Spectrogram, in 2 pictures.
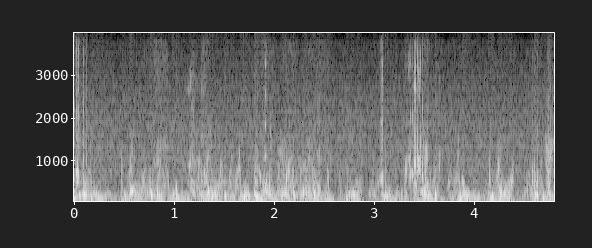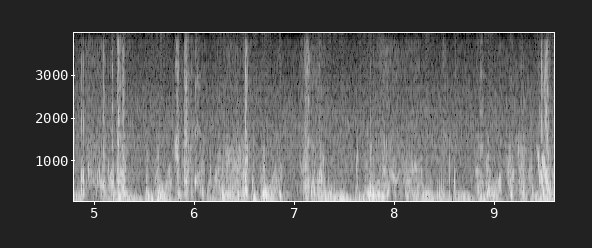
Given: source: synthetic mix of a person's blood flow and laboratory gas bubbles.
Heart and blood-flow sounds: Doppler ultrasound of blood flow; precordium
0.00-0.26 s: bubbles
0.67-0.94 s: bubbles
0.97-1.05 s: bubbles
1.11-1.44 s: bubbles
1.47-1.54 s: bubbles
1.76-2.02 s: bubbles
2.05-2.58 s: bubbles
3.05-3.12 s: bubbles
3.25-3.69 s: bubbles
3.86-3.92 s: bubbles
4.50-5.36 s: bubbles
5.79-6.12 s: bubbles
6.23-6.58 s: bubbles
6.83-6.91 s: bubbles
7.04-7.33 s: bubbles
7.72-8.26 s: bubbles
8.46-8.54 s: bubbles
8.80-8.90 s: bubbles
9.03-9.33 s: bubbles
9.41-9.60 s: bubbles
From the record:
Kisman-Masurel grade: 343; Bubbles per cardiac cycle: rolling drumbeat, 9 or more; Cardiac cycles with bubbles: 100%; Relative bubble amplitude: loud (0.450 to 0.775); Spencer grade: 3 (all of the cardiac periods contain showers or single bubble signals, but not dominating or overriding the cardiac motion signals); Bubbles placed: only in the low amplitude regions of the cardiac cycle

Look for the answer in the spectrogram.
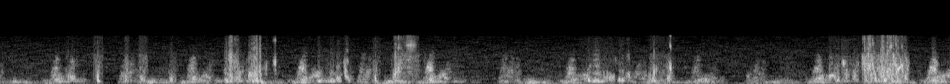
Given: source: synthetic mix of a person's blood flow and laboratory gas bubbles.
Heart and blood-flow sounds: Doppler ultrasound of blood flow; precordium
0.66-0.80 s: bubbles
0.94-1.03 s: bubbles
1.24-1.30 s: bubbles
1.38-1.49 s: bubbles
1.68-1.79 s: bubbles
2.23-2.70 s: bubbles
2.72-2.79 s: bubbles
3.16-3.51 s: bubbles
3.71-3.80 s: bubbles
3.91-4.20 s: bubbles
5.80-6.31 s: bubbles
6.47-6.75 s: bubbles
8.28-9.11 s: bubbles
From the record:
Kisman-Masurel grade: 233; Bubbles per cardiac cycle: several, 3 to 8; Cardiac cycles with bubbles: 50 to 99%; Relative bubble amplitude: loud (0.450 to 0.775); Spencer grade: 3 (all of the cardiac periods contain showers or single bubble signals, but not dominating or overriding the cardiac motion signals); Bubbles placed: only in the low amplitude regions of the cardiac cycle

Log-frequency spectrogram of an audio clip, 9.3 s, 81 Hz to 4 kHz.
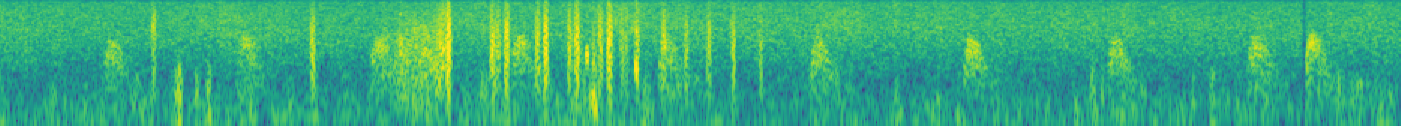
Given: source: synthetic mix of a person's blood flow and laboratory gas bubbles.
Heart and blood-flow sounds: Doppler ultrasound of blood flow; subclavian vein
3.88-4.03 s: bubbles
4.21-4.29 s: bubbles
From the record:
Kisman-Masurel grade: 113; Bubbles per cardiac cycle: 1 to 2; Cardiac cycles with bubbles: 1 to 10%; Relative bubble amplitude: loud (0.450 to 0.775); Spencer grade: 1 (occasional bubble signal discernible with the cardiac motion signal, with majority of cardiac periods free of bubbles); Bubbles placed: anywhere in the cardiac cycle

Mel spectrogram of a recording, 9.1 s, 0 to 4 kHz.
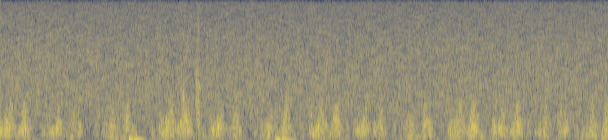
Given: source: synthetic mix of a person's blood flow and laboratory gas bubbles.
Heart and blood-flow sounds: Doppler ultrasound of blood flow; precordium
2.64-2.85 s: bubbles
2.91-3.04 s: bubbles
From the record:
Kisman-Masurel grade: 112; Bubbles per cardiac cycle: 1 to 2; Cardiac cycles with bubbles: 1 to 10%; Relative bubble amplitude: moderate (0.250 to 0.450); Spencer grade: 1 (occasional bubble signal discernible with the cardiac motion signal, with majority of cardiac periods free of bubbles); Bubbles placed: anywhere in the cardiac cycle

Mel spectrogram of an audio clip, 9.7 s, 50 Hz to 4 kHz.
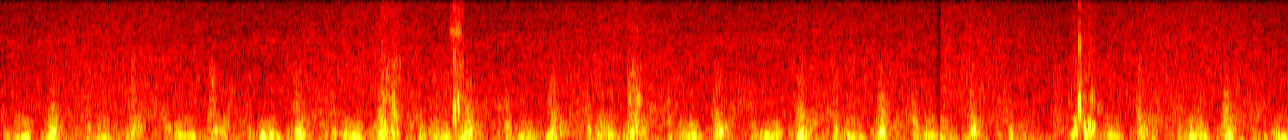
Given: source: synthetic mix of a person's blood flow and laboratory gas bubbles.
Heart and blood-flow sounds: Doppler ultrasound of blood flow; precordium
2.84-3.01 s: bubbles
3.36-3.48 s: bubbles
4.70-4.82 s: bubbles
8.00-8.27 s: bubbles
From the record:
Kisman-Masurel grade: 123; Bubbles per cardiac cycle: 1 to 2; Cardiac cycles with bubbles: 10 to 50%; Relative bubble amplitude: loud (0.450 to 0.775); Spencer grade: 2 (many but less than half of the cardiac periods contain bubble signals, singularly or in groups); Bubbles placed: anywhere in the cardiac cycle

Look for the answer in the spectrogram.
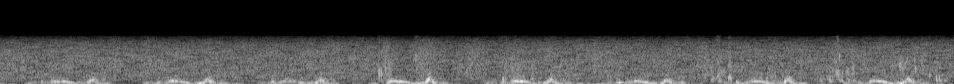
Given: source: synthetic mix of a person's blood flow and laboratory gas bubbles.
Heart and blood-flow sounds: Doppler ultrasound of blood flow; precordium
3.77-3.93 s: bubbles
4.14-4.23 s: bubbles
4.98-5.38 s: bubbles
7.10-7.35 s: bubbles
7.58-7.85 s: bubbles
8.18-8.57 s: bubbles
8.97-9.20 s: bubbles
9.28-9.49 s: bubbles
From the record:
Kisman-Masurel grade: 232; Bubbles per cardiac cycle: several, 3 to 8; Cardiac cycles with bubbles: 50 to 99%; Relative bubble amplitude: moderate (0.250 to 0.450); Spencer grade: 3 (all of the cardiac periods contain showers or single bubble signals, but not dominating or overriding the cardiac motion signals); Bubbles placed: anywhere in the cardiac cycle

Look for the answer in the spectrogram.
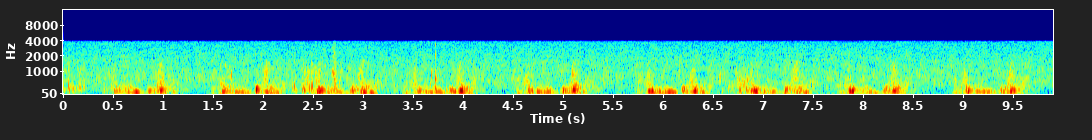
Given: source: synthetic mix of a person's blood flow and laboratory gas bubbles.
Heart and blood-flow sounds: Doppler ultrasound of blood flow; precordium
0.00-0.24 s: bubbles
1.59-1.72 s: bubbles
2.25-2.79 s: bubbles
3.65-3.85 s: bubbles
6.55-6.94 s: bubbles
From the record:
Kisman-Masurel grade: 121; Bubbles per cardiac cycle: 1 to 2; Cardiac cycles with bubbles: 10 to 50%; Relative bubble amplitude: barely perceptible (0.100 to 0.250); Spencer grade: 2 (many but less than half of the cardiac periods contain bubble signals, singularly or in groups); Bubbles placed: only in the low amplitude regions of the cardiac cycle

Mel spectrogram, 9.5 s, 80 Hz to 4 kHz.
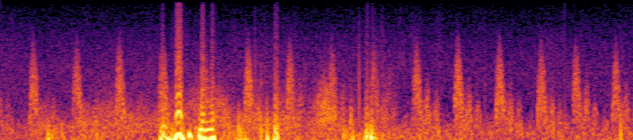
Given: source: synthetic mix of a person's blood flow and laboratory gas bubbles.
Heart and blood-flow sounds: Doppler ultrasound of blood flow; subclavian vein
no bubbles
From the record:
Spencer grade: 0 (complete lack of bubble signals)

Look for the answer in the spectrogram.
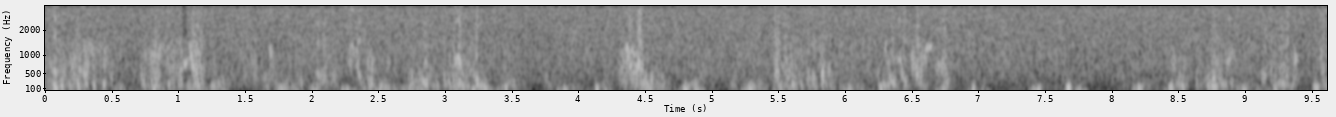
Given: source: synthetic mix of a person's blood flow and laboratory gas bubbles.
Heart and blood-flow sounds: Doppler ultrasound of blood flow; precordium
0.00-0.54 s: bubbles
0.68-1.22 s: bubbles
1.67-1.72 s: bubbles
1.89-1.97 s: bubbles
2.01-2.21 s: bubbles
2.24-2.49 s: bubbles
2.54-2.60 s: bubbles
2.69-3.31 s: bubbles
4.28-4.68 s: bubbles
5.44-5.95 s: bubbles
6.21-6.80 s: bubbles
8.44-8.94 s: bubbles
9.10-9.41 s: bubbles
9.48-9.62 s: bubbles
From the record:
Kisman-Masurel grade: 332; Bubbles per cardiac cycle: rolling drumbeat, 9 or more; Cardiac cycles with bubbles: 50 to 99%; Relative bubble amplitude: moderate (0.250 to 0.450); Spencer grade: 3 (all of the cardiac periods contain showers or single bubble signals, but not dominating or overriding the cardiac motion signals); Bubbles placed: anywhere in the cardiac cycle

